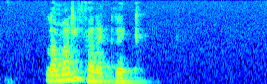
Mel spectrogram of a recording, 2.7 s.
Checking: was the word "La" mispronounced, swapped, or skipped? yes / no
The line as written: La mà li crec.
no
